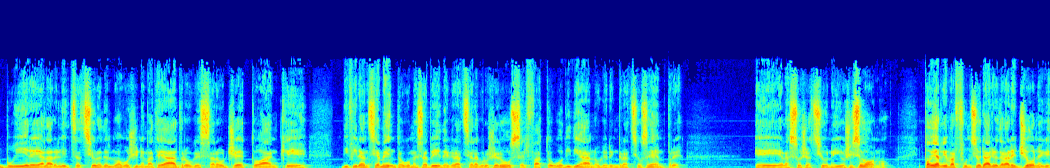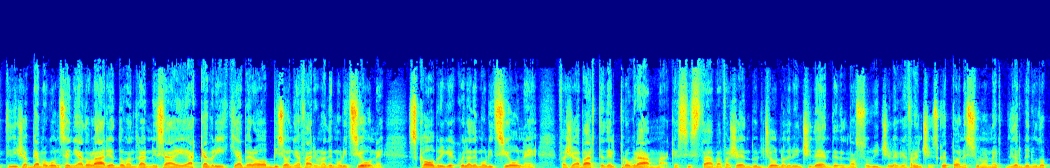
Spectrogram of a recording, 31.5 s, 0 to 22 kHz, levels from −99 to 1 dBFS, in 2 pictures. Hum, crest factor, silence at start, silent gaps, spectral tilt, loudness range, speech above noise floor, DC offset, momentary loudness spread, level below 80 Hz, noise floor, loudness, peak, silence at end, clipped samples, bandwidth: none; 22 dB; 0 s; none; -3.5 dB/octave; 4 LU; 35 dB; under 0.1%; 9 LU; -44 dBFS; -60 dBFS; -25 LUFS; -2 dBFS; 0 s; under 0.1%; 14.5 kHz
